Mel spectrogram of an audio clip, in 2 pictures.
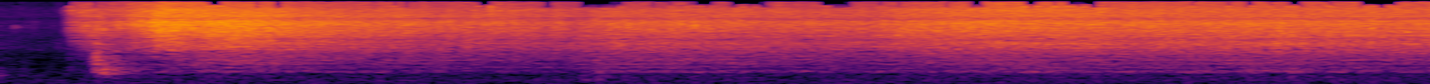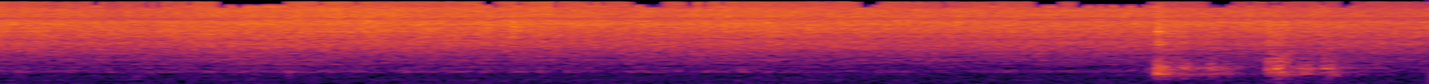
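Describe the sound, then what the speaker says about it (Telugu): Gourd pieces dropped into oil with fryingfenugreek powder and turmeric, a sharp burst of sizzling that settles into a steady steamy hiss, close by with a couple of clatters near the end and no talking. "మెంతి పొడి, పసుపు కొంచెం వేగిన తర్వాత ఇవ్వనండి ఆనపకాయ ముక్కలు"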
